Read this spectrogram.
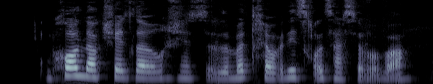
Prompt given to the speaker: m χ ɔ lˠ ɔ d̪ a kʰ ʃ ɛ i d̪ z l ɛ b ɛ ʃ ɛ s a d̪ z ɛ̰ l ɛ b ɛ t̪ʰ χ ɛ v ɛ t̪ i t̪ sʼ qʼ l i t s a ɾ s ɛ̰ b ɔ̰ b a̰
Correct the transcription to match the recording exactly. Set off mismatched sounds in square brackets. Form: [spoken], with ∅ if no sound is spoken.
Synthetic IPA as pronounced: m χ ɔ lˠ ɔ d̪ a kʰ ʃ ɛ i d̪ z l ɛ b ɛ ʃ ɛ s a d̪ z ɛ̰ l ɛ b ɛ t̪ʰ χ ɛ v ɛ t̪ i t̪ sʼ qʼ l i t s a ɾ s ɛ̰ b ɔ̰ b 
